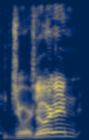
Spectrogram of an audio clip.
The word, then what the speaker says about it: Jordon: Jordan. Jordan. Should I say Jordon Hudson? Yeah, it's spelled Jordan, but it's Jordan, yes.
